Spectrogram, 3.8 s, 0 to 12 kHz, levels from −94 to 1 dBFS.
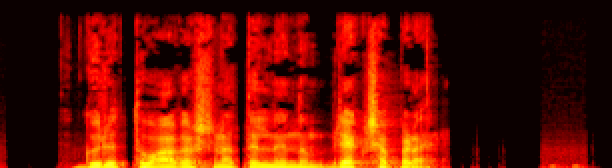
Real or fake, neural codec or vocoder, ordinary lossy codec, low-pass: fake; vocoder, 48 kHz, 128 mel bands, Vocos; MP3, 96 kbps; 10.8 kHz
